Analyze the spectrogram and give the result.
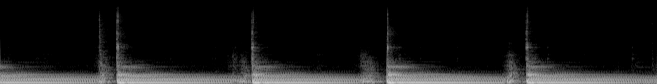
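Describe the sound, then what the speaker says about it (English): Sharp slapping snaps ring out as the plucking middle finger springs back into the palm on each note on a double bass's low E string, five or six crisp clicks over the sustained, droning bass tones. "the middle finger, once it comes off the string, will snap back and make a snapping sound into the palm"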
